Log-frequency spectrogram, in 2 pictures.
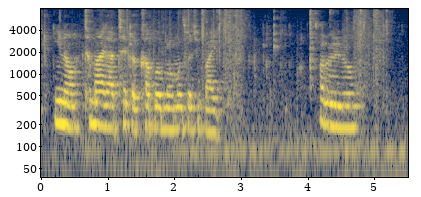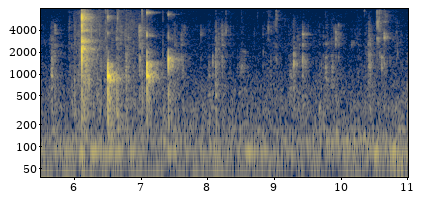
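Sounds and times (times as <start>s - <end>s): mouth smacks and clicks: 6.1s - 8.3s.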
